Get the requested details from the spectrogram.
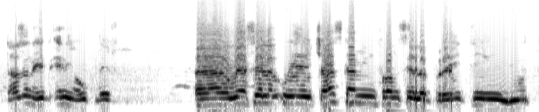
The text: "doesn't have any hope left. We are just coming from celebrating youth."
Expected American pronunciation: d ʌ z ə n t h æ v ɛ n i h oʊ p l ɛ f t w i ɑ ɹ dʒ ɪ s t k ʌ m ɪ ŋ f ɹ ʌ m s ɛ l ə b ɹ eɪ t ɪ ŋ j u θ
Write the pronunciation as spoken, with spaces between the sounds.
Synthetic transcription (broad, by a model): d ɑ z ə n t h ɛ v ɛ n i h oʊ p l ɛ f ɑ w i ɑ w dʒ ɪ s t k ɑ m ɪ ŋ f ɹ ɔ m s ɛ l ə b ɹ eɪ t ɪ ŋ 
